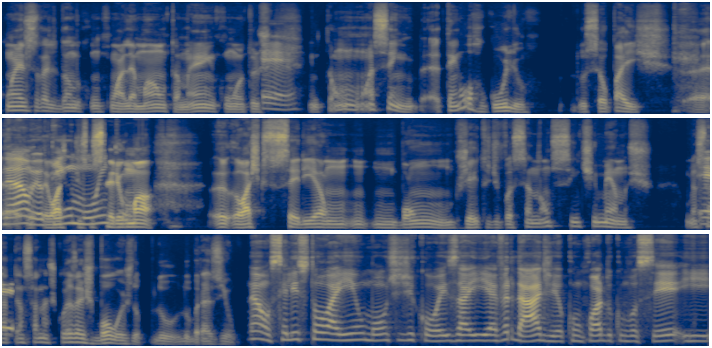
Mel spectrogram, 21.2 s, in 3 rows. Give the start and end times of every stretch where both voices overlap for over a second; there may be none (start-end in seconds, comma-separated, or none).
7.1-8.4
